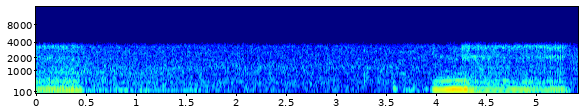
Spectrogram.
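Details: Sleeping chocolate Labrador Retriever snoring: a low nasal snore fades out in the opening half second, near-silence follows for over three seconds, then another louder, deep droning snore rises at about four seconds and trails off.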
